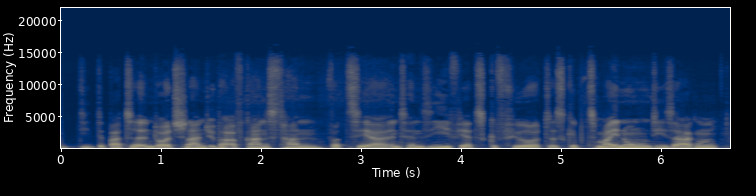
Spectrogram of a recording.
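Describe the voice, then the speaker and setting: A man hosting a radio show, talking informally with many fillers as he moves into an interview. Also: high-pitched. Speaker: radio host. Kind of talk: casual radio chat and interview.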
